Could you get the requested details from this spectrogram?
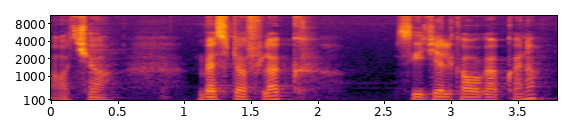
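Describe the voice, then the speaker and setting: A man's voice: lowish voice, steady tone, takes it slowly. Man teaching a live exam-prep class. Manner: Hindi mixed with English terms, coaching tone. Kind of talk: live online class with chat replies.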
